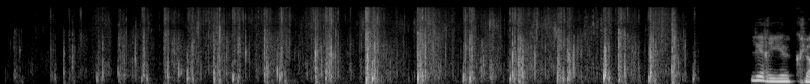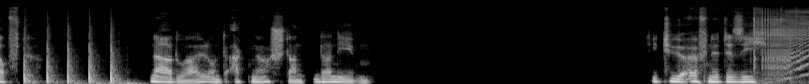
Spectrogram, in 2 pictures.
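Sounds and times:
footsteps of three people walking together: 0:00.0 - 0:07.0
speech: 0:07.5 - 0:08.4, 0:09.6 - 0:11.9, 0:14.6 - 0:15.9.

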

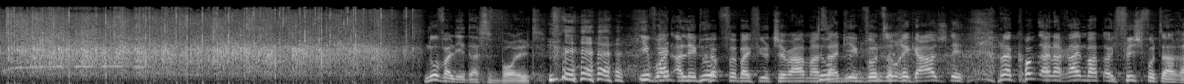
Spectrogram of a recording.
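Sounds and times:
audience clapping: 0:00.0 - 0:04.3
speech: 0:04.2 - 0:11.8
laughter: 0:05.4 - 0:06.8, 0:08.2 - 0:10.6.

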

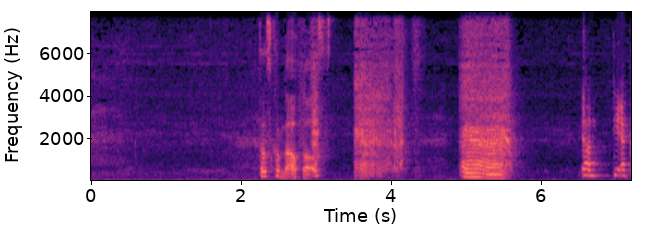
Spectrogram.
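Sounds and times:
speech: 0:02.2 - 0:03.2
person blowing nose: 0:02.9 - 0:05.8.

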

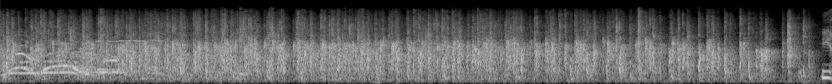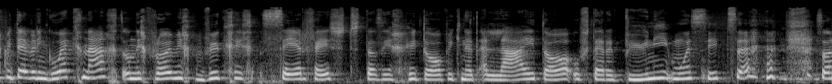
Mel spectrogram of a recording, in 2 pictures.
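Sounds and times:
live audience applause welcoming a stage show in Pfäffikon, Zürich: 0:00.0 - 0:08.2
speech: 0:08.3 - 0:16.6.

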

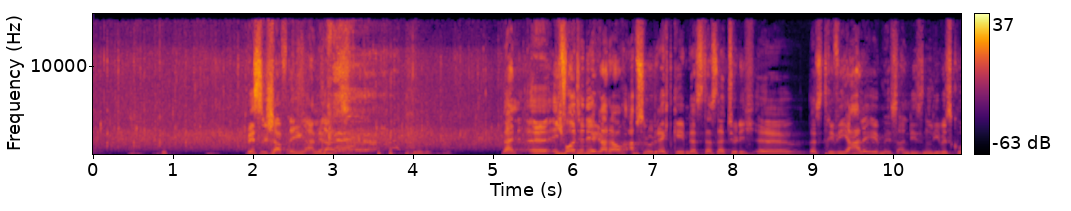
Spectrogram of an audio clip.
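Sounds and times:
laughter: 0:00.0 - 0:01.1, 0:01.9 - 0:06.5
audience applause: 0:00.0 - 0:06.8
speech: 0:00.8 - 0:01.1, 0:01.9 - 0:10.8.

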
